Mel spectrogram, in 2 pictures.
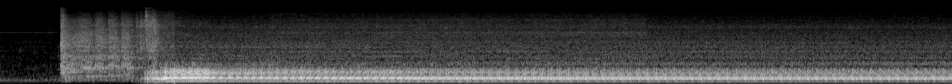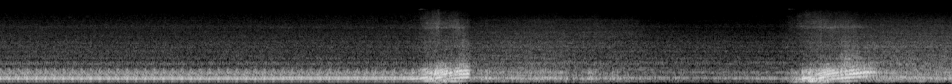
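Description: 2013 Roush RS Mustang's 3.7-litre V6 on its stock axle-back mufflers, started from cold. The starter cranks briefly and the engine catches about a second and a half in, then settles into a steady idle that slowly eases. Near the end come two short revs, the second bigger, each dropping back to idle.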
